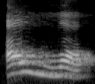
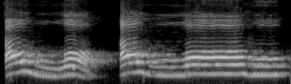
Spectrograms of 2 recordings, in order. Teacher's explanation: যখন আমি দাঁতের আগায় লাগাবো তখন উচ্চারণটা খেয়াল করেন আল্লাহ, উচ্চারণটা আরো চিকন হয়ে যায়, কেমন যেন মানে আরো সরু হয়ে যায় উচ্চারণটা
